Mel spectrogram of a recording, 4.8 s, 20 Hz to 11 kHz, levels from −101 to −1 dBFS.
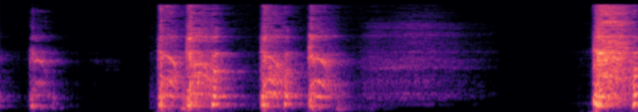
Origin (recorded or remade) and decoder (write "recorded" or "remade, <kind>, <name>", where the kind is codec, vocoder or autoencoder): remade, vocoder, Vocos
